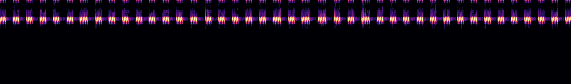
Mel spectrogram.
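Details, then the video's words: A pair of crickets gives a continuous, even train of short, shrill chirps, about four or five every second, with no gaps. The background is completely quiet. "Two Crickets Chirp Sounds"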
